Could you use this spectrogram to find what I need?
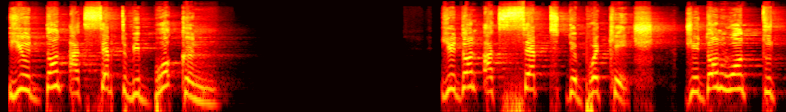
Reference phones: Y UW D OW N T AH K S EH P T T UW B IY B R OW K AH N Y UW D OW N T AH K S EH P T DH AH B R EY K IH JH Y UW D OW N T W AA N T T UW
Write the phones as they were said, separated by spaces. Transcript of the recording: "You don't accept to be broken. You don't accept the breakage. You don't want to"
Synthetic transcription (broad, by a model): Y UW D OW N T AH K S EH P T T UW B IY B R OW K AH N Y UW D OW N T AH K S EH P T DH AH B R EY K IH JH Y UW D OW N T W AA N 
